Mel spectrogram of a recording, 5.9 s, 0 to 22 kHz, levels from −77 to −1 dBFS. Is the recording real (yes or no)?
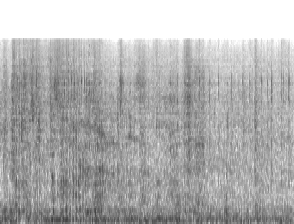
no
